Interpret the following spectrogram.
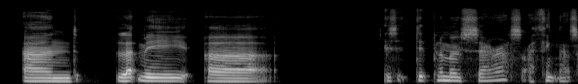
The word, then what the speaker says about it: Diplomoceras: Is it Diplomoceras? I think that's how it's pronounced. Let me make sure I'm pronouncing that right. Yeah, Diplomoceras, which is a type of ammonite.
